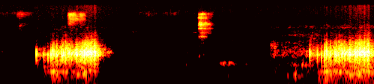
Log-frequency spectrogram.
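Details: Abnormal lung auscultation from a virtual pneumology clinical exam: crackles, described as inspiratory and moist (wet).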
